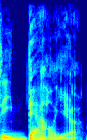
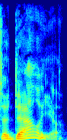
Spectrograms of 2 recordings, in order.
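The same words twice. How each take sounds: First: The name has a Spanish-style pronunciation. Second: The name has an English-style pronunciation.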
